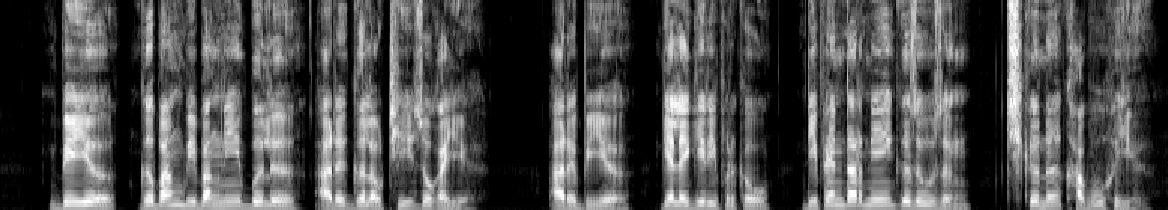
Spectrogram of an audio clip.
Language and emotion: Bodo, neutral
